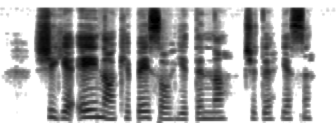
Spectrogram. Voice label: navajo, My son is standing guarding my car for two dolla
